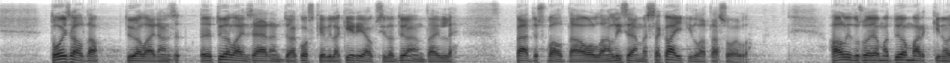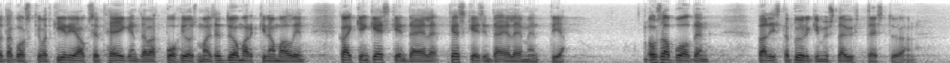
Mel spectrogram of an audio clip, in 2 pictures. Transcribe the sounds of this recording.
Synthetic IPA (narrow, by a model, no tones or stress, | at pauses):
t̪oisɑlt̪ɑt̪yølɑinɑn | t̪yølɑinsæːɾænt̪øækoskeʋilːˑɑkirjɑuksilːɑt̪yønɑnt̪ɑjilːepæːt̪øsʋɑlt̪ɑːolːɑːlisæːmːæsːækɑikilːɑt̪ɑso̞̰ilːɑ̰ | hɑlːit̪usohelmɑt̪yømɑrkːino̞it̪ɑkoskeʋɑt̪kirjɑukset̪heikent̪æʋæt̪̚pohjoismɑisent̪yømɑrkːinɑmɑlːinkɑikːeiŋkeskent̪æelekeskeisint̪æelement̪ːiæ | osɑpuolt̪enʋælist̪æpyrkimyst̪æyht̪eist̪yø̰hø̰n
